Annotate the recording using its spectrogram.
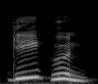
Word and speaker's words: Gi-hun: Alternate theory. Gihan. I didn't say his name right. Alternate theory. Now I'm going to stop everything. Gi-hun.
